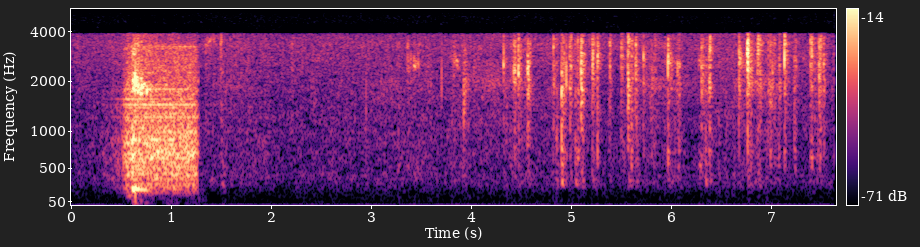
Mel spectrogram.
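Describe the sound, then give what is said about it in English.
Keyboard typing as someone writes a Facebook post: many quick, light, irregular key clicks, faint and alone, following a brief burst of louder noise at the start. “Hold on, I'm typing it on Facebook.”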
